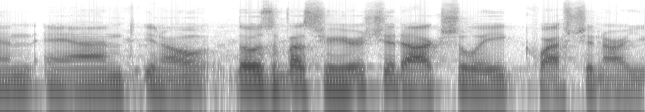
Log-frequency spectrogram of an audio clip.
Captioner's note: audience laughing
